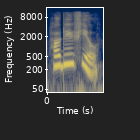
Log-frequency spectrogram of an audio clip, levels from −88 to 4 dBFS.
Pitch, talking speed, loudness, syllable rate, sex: 255 Hz, 255 wpm, -15 LUFS, 4.5 syllables/s, female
